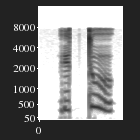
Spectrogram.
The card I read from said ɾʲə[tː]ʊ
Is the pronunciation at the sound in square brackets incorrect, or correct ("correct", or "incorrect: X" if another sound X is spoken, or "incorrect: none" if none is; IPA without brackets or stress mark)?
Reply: correct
